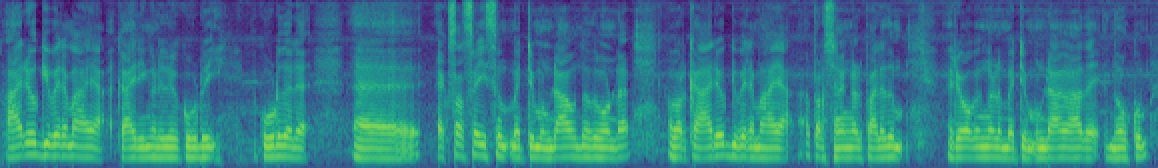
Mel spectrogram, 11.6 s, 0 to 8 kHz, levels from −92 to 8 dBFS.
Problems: none marked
